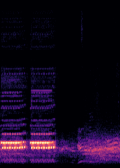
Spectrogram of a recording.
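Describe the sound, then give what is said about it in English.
A telephone rings in two short bursts of a bright electronic trill, each cut off by a brief gap. Softer, murmuring noise follows once the ringing stops. “Michael was watching TV when the phone rang.”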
